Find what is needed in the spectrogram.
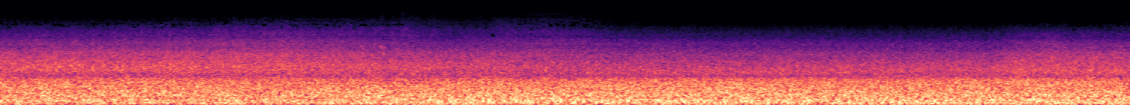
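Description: Ocean surf: a steady, unbroken wash of breaking waves with no single crash standing out.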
